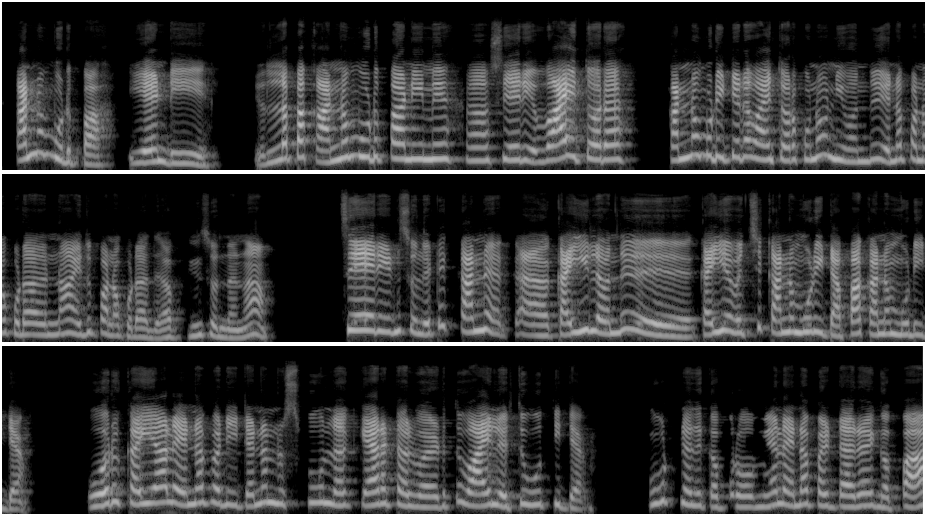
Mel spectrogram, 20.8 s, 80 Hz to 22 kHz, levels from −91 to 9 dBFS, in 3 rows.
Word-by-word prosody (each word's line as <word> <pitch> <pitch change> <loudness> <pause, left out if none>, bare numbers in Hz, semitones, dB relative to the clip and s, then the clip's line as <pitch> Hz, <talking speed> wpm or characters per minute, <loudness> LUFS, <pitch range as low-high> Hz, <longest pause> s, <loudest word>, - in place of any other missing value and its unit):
"கண்ண 380 +9 +7
மூடுப்பா," 270 - -3 0.4
"ஏன்டி?" 270 -4 +3 0.6
"இல்லப்பா, 345 - +3
கண்ண 315 +7 +5
மூடுப்பா 385 -2 +1
நீனு. 345 0 +2 0.2
ஆ 305 - -3 0.2
சரி 320 -3 +2
வாய 335 +4 +11 0.2
தொற 330 0 +1 0.5
கண்ண 350 +6 +3
மூடிட்டேதா 390 -1 +1
வாய 335 -1 +4
திறக்கணும். 335 +6 -4
நீ 335 - 0
வந்து 290 +4 -6
என்ன 315 - -4
பண்ணக்கூடாதுன்னா, 275 -3 -4
இது 305 - -9
பண்ணக்கூடாது." 220 -8 -7
அப்படின்னு 230 +6 -13
சொன்னன்னா! 200 +4 -5 0.7
சரின்னு 350 -2 +5
சொல்லிட்டு 285 - -6
கண்ணு 340 +4 +4 0.3
அ - - +2 0.2
கையில 330 +7 +5
வந்து 330 +7 -3 0.6
கைய 335 +6 +4
வச்சு 305 +8 -7
கண்ண 290 +2 +3
மூடிட்டன். 310 -8 0
அப்பா 285 +4 +4
கண்ண 265 +1 +1
மூடிட்டேன். 235 -6 -5 0.5
ஒரு 320 +6 +1
கையால 345 +3 +4
என்ன 335 - -1
பண்ணிட்டேனா? 305 0 -2
நான் 325 -1 -7
ஸ்பூன்ல, 350 -2 -3 0.2
கேரட் 300 +2 +4
அல்வா 260 -2 -3
எடுத்து 255 +6 -11
வாயில 280 +1 +5
எடுத்து 300 +6 -7
ஊத்தீட்டேன். 310 0 -9 0.5
ஊட்டுனதுக்கப்புறம் 270 -9 -7
மேலே 310 +3 0
என்ன 310 - -1
பண்ணிட்டாரு, 265 -1 0
எங்க 240 -2 -6
அப்பா - - +2
305 Hz, 155 wpm, -23 LUFS, 265-340 Hz, 0.7 s, வாய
